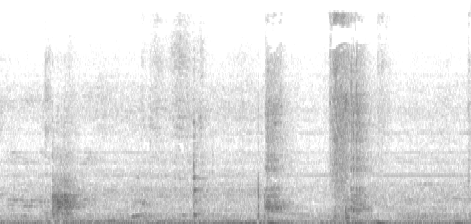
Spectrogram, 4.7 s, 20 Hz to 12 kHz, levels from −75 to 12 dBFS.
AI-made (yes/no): no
